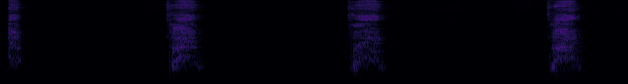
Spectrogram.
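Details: Dog named Chico having a coughing spell: four harsh, dry coughs roughly two seconds apart in a quiet room.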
